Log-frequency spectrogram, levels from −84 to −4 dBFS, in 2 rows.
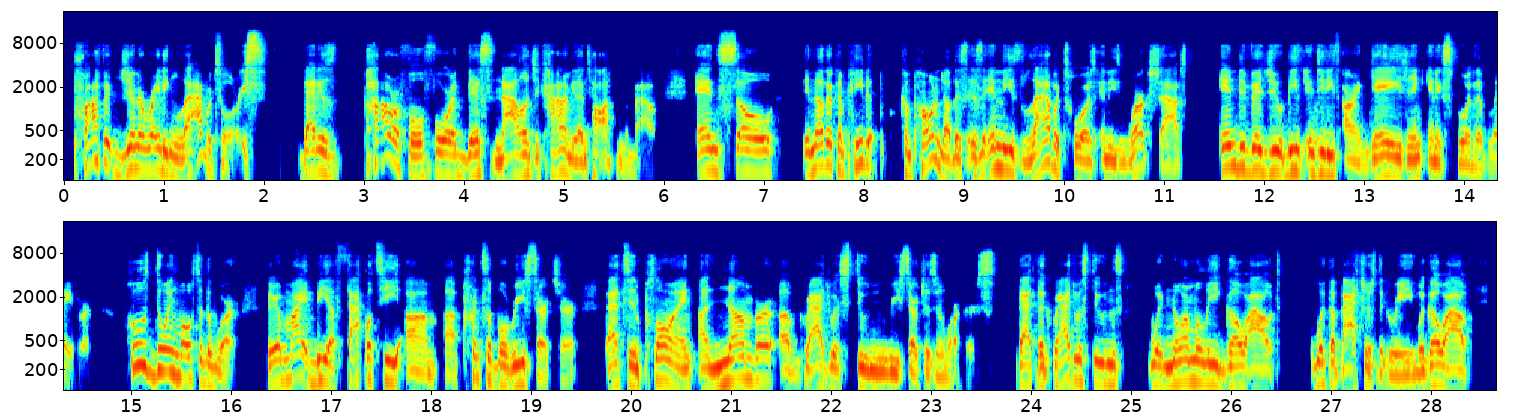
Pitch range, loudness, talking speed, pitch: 105-145 Hz, -23 LUFS, 160 wpm, 125 Hz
